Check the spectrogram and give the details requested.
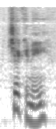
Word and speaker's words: Chicony: a look inside of it this is a chickeny that's how you pronounce the brand name it's made for hp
